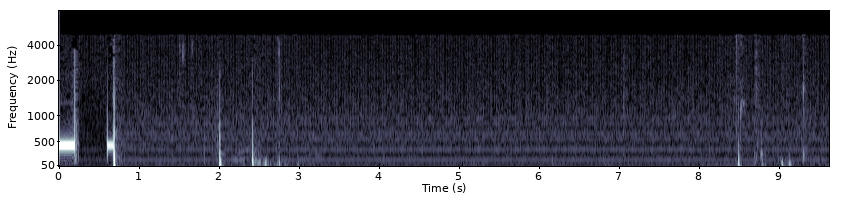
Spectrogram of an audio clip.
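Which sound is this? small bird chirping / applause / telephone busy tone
telephone busy tone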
